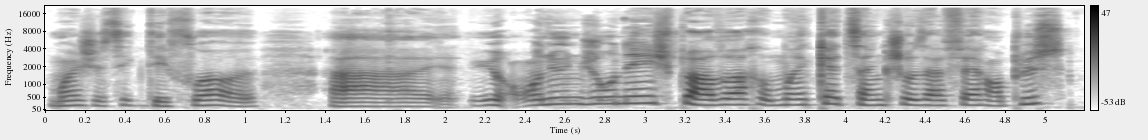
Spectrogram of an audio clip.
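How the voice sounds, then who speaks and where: A woman vlogger chatting casually through a shopping haul, full of fillers and restarts, her voice cracking and hoarse at times. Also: medium pitch, normal speed, a little mellow, no echo. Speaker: YouTube vlogger.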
